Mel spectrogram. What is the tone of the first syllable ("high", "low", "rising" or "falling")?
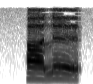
low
